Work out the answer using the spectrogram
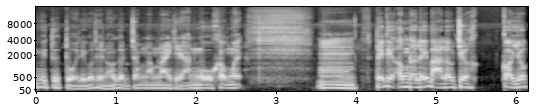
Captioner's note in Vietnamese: khịt mũi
